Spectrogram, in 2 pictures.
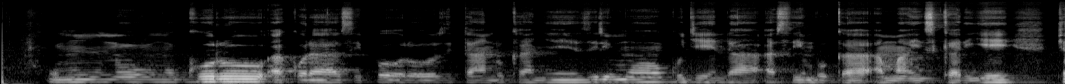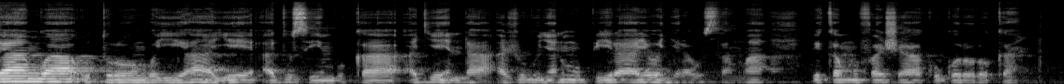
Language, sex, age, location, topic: Kinyarwanda, male, 25-35, Huye, health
